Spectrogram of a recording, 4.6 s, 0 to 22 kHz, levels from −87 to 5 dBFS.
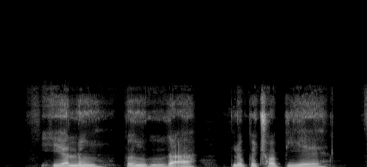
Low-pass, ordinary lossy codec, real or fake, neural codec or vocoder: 10.8 kHz; Opus, 24 kbps; real; none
